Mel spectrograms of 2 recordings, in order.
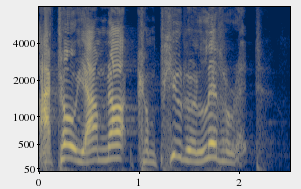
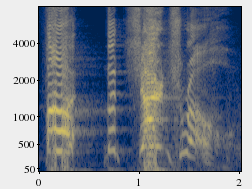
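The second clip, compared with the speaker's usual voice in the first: high, loud, hammed-up wail; distressed secretary; 11 semitones higher, 6 dB louder, slower than usual. Preacher voicing the secretary in a hammed-up wail. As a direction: play the panicked secretary.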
